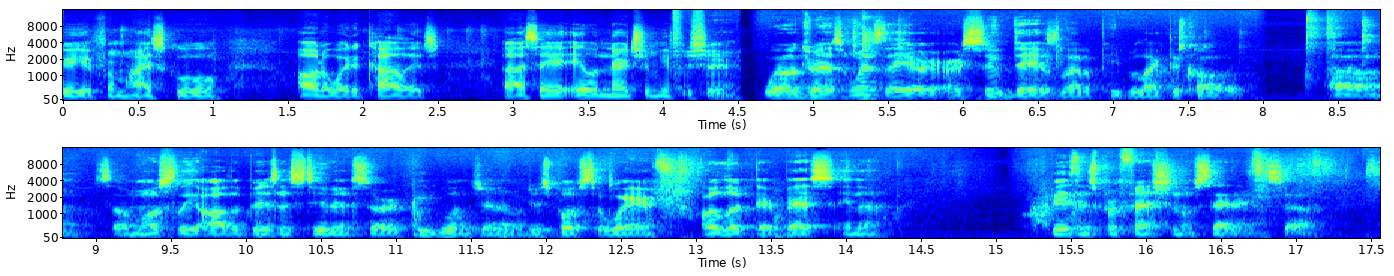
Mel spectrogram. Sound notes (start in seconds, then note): none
